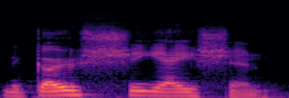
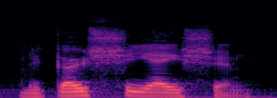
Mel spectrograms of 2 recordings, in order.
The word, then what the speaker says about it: negotiation: say it with me negotiation negotiation second way negotiation negotiation two ways to pronounce it as a Shh or your choice negotiation sounds more posh negotiation sounds more normal that's what I say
